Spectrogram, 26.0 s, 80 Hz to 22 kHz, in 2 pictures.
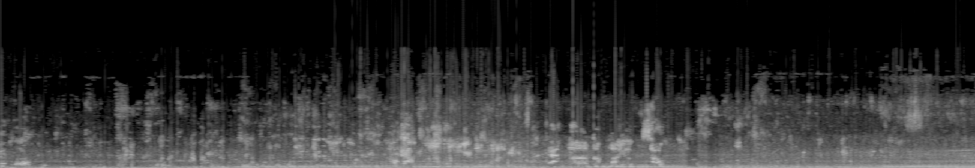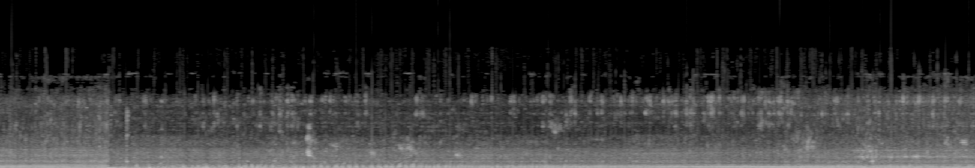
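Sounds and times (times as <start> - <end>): constant low rumble: 0.0 - 26.0
engine accelerating: 0.0 - 26.0.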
